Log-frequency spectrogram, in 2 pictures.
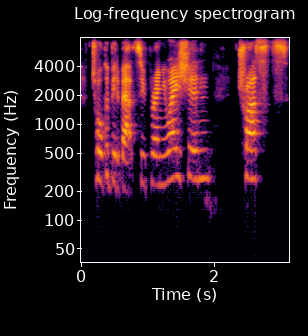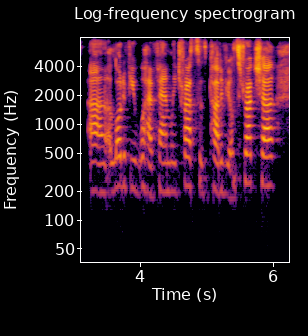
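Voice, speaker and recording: This is a woman with an Australian accent. Her voice sits at a fairly high pitch. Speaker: estate planning lawyer. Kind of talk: seminar presentation. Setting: room with live audience.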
